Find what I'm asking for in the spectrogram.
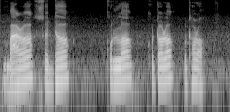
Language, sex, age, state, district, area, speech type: Assamese, male, 45-60, Assam, Nagaon, rural, spontaneous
